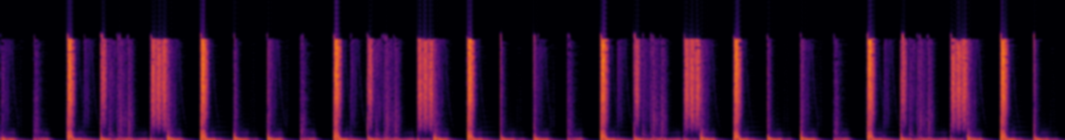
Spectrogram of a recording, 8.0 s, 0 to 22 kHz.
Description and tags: Aerobic Loop -02
A four bar four on the floor electronic drumloop at 120 BPM created with the Aerobic ensemble within Reaktor 5 from Native Instruments. Very danceable, very electro, a bit more lofi than 'aerobic loop -01'. Normalised and mastered using several plugins within Cubase SX.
